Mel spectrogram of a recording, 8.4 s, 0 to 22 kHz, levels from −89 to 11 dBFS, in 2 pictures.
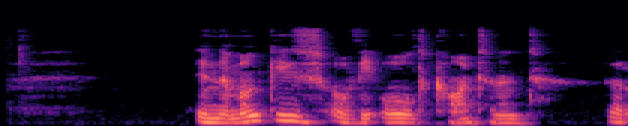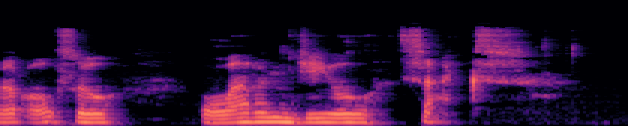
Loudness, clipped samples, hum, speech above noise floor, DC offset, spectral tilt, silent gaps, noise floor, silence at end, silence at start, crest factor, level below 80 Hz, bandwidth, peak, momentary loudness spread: -19 LUFS; under 0.1%; none; 59 dB; under 0.1%; -6.5 dB/octave; none; -77 dBFS; 0.65 s; 1.3 s; 16 dB; -58 dBFS; 9 kHz; -4 dBFS; 12 LU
